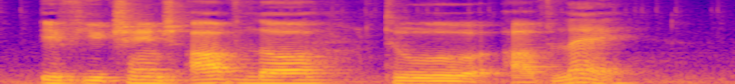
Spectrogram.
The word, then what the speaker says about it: hablé: If you change hablo to hablé, with the emphasis on hablé, like café, coffee, café, hablé, changing that O to the letter E, that accent mark, that's the past tense.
